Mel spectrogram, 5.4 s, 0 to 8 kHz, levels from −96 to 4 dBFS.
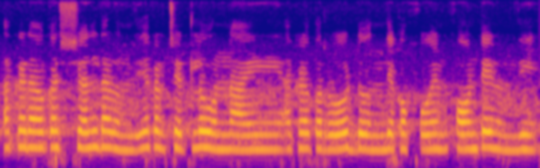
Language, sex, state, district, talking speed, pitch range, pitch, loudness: Telugu, female, Andhra Pradesh, Sri Satya Sai, 165 wpm, 230-255 Hz, 240 Hz, -16 LUFS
